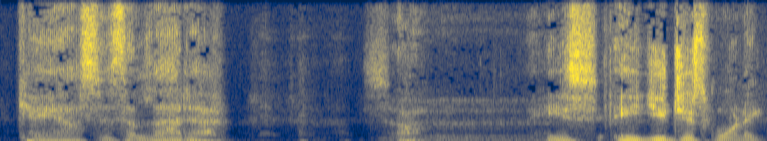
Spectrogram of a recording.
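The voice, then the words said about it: Low-voiced Littlefinger impression. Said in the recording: “He gets so low in his speech. ... Great impression.”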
